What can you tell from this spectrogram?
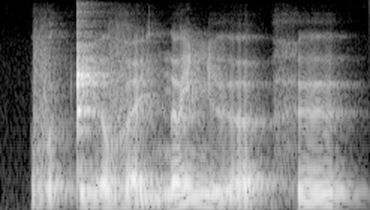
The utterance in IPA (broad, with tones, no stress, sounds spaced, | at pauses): v ə˨˩ k̚ ʈ i˨˩˦ ə̯ v ɛ˨˩˨ j n ə˧ j ɲ ɨ˨˩ ə̯ | h ɨ˧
